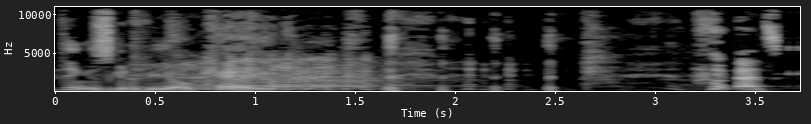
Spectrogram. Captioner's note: laughter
